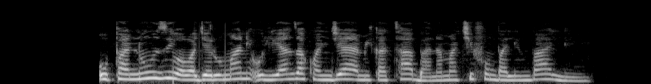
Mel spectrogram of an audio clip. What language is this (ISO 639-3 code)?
swa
